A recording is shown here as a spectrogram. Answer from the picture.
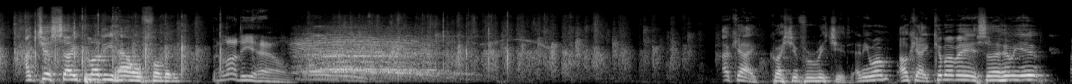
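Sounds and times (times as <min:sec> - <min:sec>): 
audience applause: 0:00.0 - 0:07.4
speech: 0:00.2 - 0:03.5, 0:07.2 - 0:10.7.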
